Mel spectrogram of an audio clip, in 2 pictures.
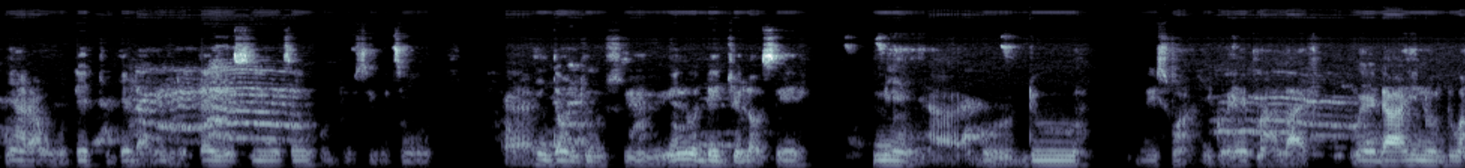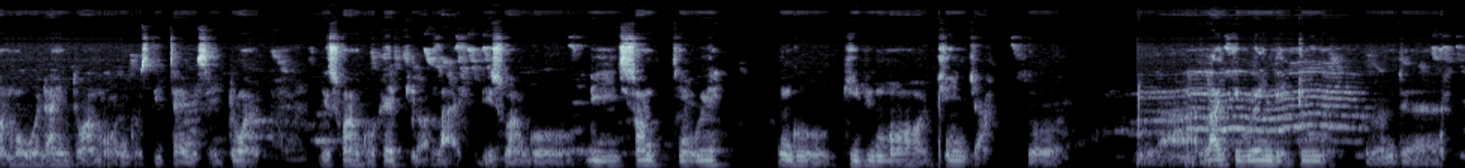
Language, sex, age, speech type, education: Nigerian Pidgin, male, 15-29, spontaneous, secondary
